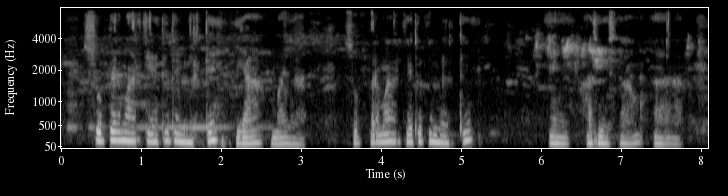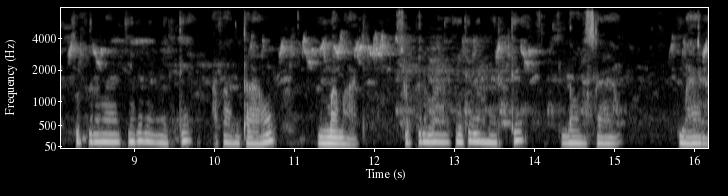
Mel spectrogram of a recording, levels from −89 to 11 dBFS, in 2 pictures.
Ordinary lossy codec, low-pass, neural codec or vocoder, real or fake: Opus, 64 kbps; 7.2 kHz; none; real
